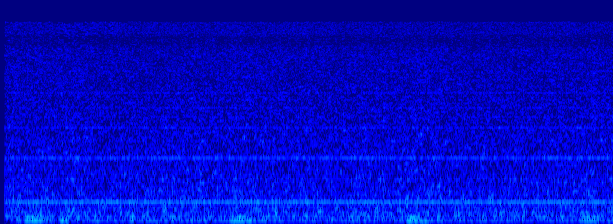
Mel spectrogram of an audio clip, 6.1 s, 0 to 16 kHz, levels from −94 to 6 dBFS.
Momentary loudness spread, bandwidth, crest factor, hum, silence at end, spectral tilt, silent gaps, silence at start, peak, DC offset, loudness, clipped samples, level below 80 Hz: 1 LU; 11.5 kHz; 14 dB; none; 0 s; -3 dB/octave; none; 0.05 s; -52 dBFS; under 0.1%; -65 LUFS; under 0.1%; -76 dBFS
